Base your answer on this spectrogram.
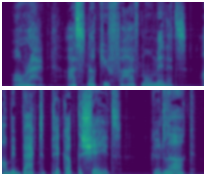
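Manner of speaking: hushed whisper. A nurse speaks to two nursing-home residents at the console, whispering. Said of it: "as Nurse [name] removed their VR shades, / as Nurse [name] removed their VR shades, / as Nurse [name] removed their VR shades, / The voice seemed to be coming from everywhere".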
